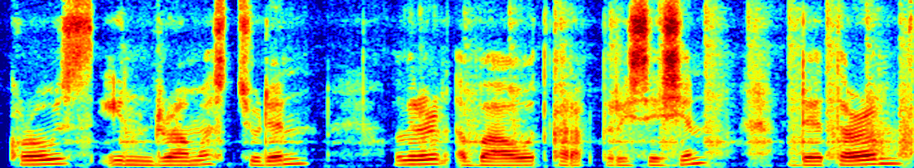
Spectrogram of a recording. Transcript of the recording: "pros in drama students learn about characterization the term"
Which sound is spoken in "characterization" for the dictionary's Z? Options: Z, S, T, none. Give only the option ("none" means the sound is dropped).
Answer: S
